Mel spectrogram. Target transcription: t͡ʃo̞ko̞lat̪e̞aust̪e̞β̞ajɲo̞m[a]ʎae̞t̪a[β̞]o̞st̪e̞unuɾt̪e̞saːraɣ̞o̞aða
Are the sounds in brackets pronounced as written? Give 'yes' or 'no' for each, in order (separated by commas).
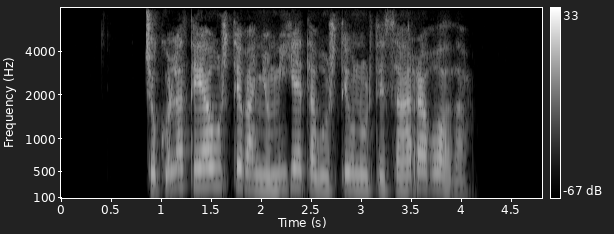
no, yes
